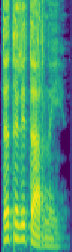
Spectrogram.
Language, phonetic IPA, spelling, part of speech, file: Russian, [tətəlʲɪˈtarnɨj], тоталитарный, adjective, Ru-тоталитарный.ogg
- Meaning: totalitarian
